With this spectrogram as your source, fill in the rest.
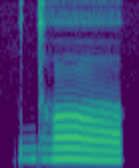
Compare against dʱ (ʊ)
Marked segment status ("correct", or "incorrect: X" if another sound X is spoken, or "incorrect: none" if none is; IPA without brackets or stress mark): incorrect: ɔ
